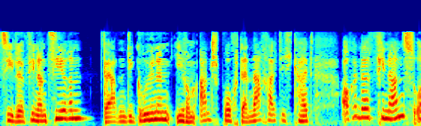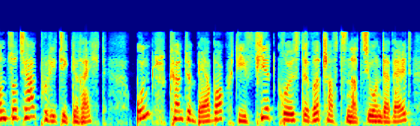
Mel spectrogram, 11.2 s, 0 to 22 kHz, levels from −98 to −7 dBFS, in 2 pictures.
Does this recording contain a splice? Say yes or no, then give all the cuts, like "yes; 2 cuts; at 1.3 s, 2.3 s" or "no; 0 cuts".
no; 0 cuts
